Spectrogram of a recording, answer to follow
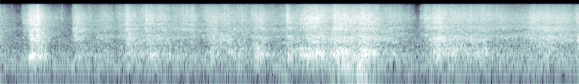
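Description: Plastic bag crinkling and rustling in uneven bursts as a helmet is pulled out of its wrapping by hand.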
